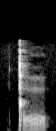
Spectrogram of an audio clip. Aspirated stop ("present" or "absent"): absent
